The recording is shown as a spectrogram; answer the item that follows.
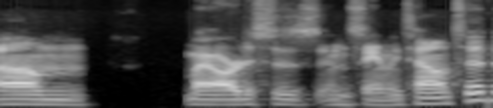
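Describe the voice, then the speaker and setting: Fairly even in intonation, a man speaks in an unremarkable speaking voice at a medium pitch. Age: 30s. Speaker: comic book writer and publisher. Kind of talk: casual chat.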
